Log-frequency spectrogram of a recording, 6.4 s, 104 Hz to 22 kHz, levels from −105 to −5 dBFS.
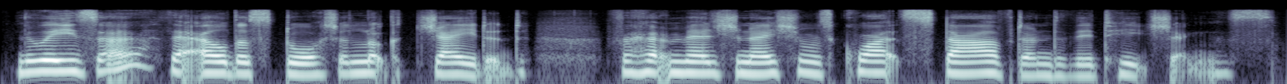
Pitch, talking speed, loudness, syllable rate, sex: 215 Hz, 140 wpm, -18 LUFS, 4.8 syllables/s, female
